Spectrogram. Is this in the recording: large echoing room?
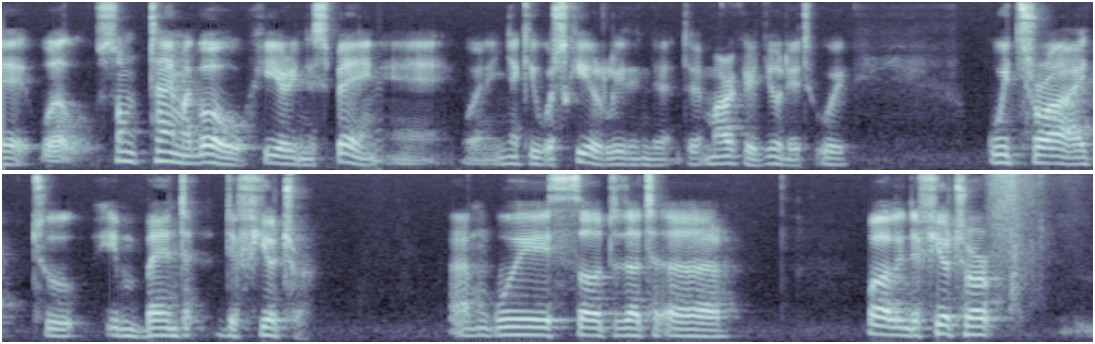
no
